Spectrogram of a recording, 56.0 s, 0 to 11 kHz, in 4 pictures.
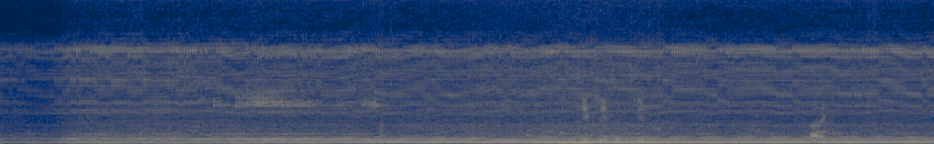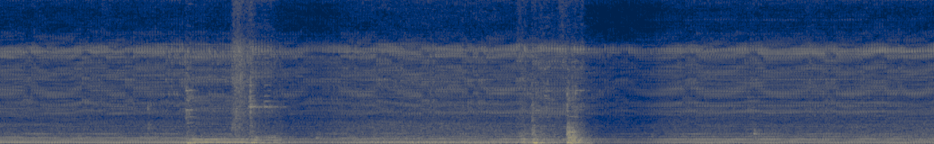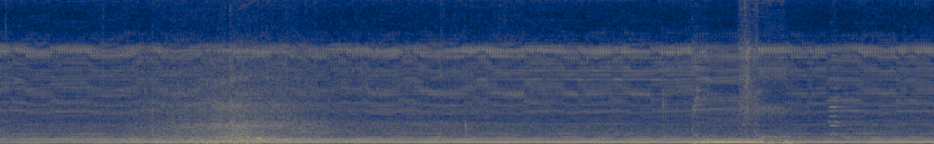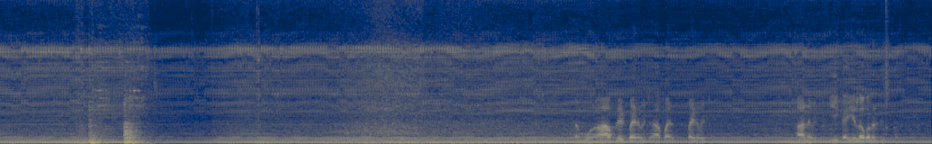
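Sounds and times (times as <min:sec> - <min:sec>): hydraulic press motor humming: 0:00.0 - 0:56.0.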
